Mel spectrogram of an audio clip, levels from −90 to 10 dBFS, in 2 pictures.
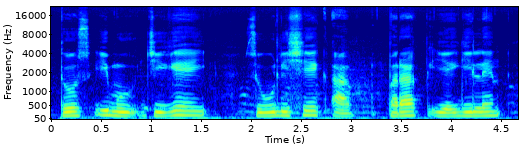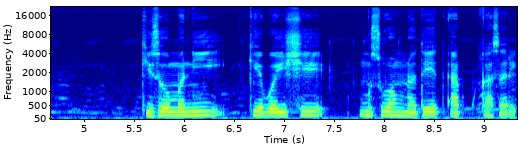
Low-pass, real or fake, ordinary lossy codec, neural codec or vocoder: none; real; none; none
